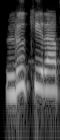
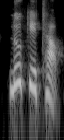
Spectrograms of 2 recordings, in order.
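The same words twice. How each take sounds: First: The words run together with a soft t. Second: The t in 'it' is clearly pronounced. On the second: "gaya British English bunyinya T jelas"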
